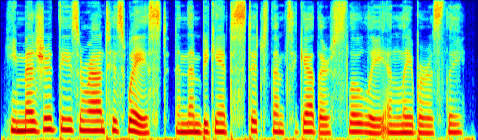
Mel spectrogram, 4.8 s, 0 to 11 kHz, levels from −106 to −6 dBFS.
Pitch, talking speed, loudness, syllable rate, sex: 205 Hz, 200 wpm, -16 LUFS, 5.7 syllables/s, female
